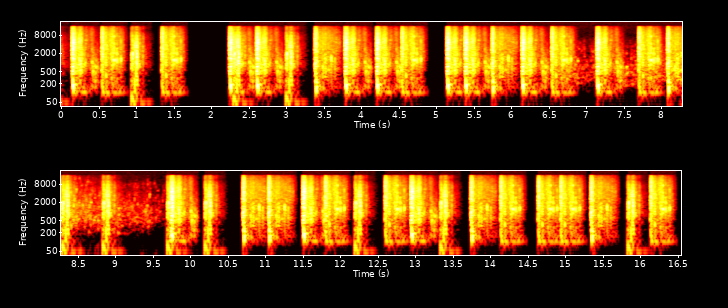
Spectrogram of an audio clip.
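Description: Footsteps crunch over grass.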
